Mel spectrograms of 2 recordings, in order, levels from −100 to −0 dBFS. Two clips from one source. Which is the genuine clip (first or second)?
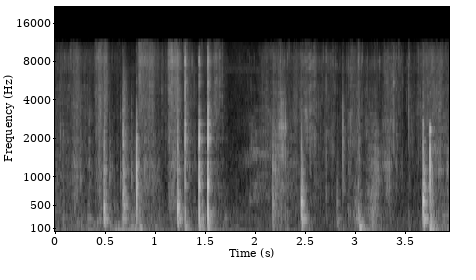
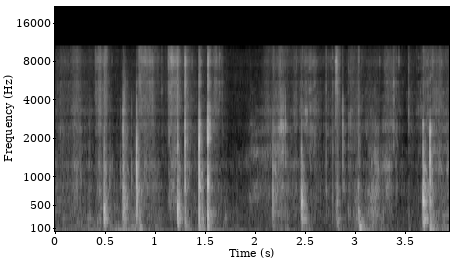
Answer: first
